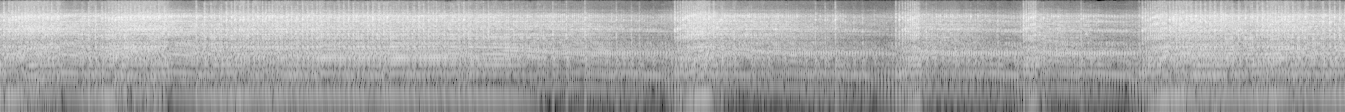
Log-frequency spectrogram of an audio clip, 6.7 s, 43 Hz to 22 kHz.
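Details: Zama C2002 carburetor from a McCulloch Pro Mac 800, tested on a 54cc engine with different linkage and no idle screw, so it won't idle; needles turned in about half a turn; crisp revs up and back, no bogging or stumbling; running fine.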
